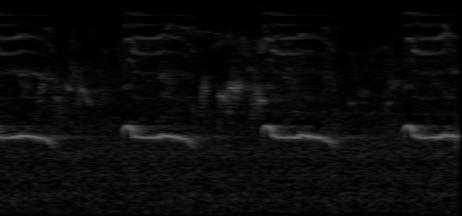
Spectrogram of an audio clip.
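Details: Great barbet in Asia calling with long, downward-sliding hollow notes at one-second intervals; faint high twitters and a steady hiss behind.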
